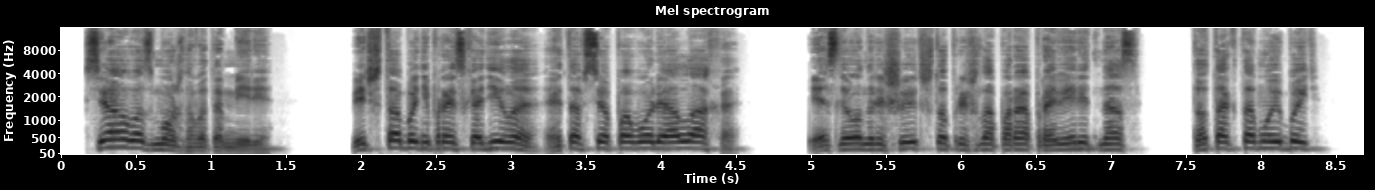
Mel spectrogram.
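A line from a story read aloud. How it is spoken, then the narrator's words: Calm agreement. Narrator (Russian): спокойно согласился Влад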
